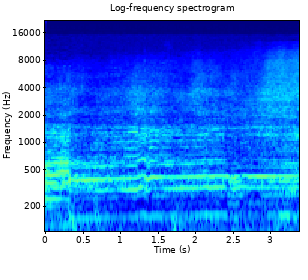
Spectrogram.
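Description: A BMW E46 race car at a classic car speed event in Cape Town drives toward the finish line, its engine droning steadily at a moderate distance amid outdoor background noise.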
